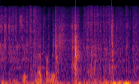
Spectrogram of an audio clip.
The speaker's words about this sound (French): Attends, elle gribouille une feuille.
